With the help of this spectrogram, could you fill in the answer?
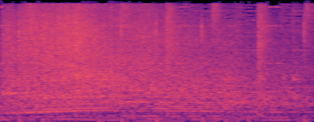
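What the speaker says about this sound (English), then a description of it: "That was a brilliant burn out of David's." Car burnout with dense, loud engine roar and a sustained high tire squeal, steady and close throughout with low rhythmic engine pulses underneath.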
